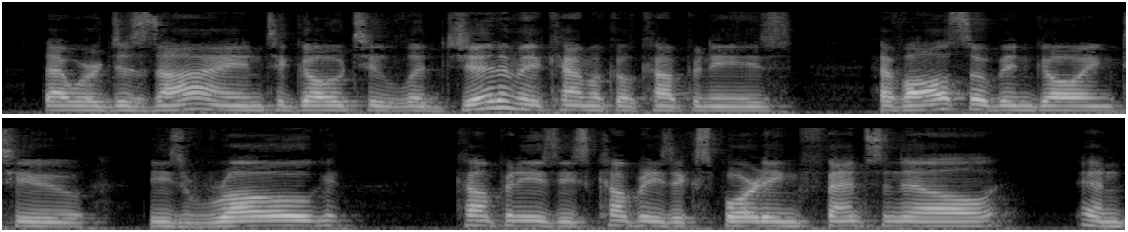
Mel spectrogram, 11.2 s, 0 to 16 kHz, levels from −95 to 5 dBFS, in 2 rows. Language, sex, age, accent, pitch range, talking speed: English, male, 40-59, American, 135-160 Hz, 115 wpm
